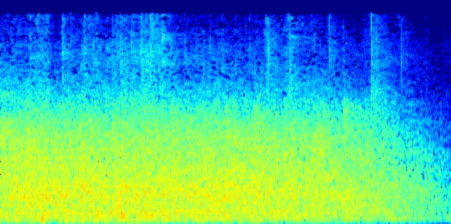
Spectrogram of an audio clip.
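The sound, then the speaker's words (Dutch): An audience knocking on the wooden edges of the pews in front of them, a dense, continuous patter of many small overlapping taps with no clear beat, holding steady before tapering off at the end. “Klop even op dat randje voor je, dat we even dat geluid horen.”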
